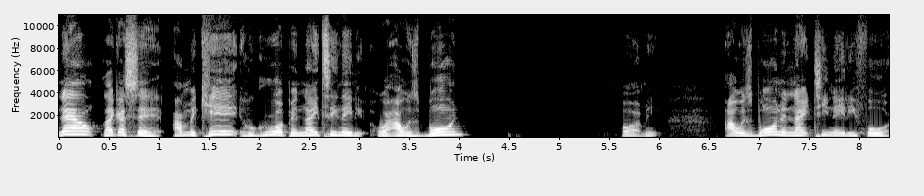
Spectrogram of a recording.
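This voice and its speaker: An animated man with a New York accent, high-pitched, at a moderate pace with long, frequent pauses and ordinary pitch variation, dry and close with no echo on a very clean recording with a silent background. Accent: New York City. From Brooklyn, New York. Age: 40s. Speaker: podcaster. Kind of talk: casual monologue.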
